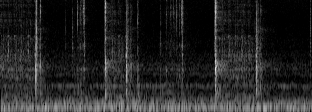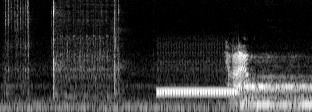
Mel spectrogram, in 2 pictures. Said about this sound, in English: But he picked up the phone and dialed anyway.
